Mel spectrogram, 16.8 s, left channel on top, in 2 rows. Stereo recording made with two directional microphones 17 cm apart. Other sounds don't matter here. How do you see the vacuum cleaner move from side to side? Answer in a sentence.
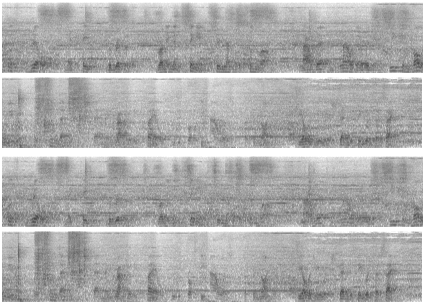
You can hear the vacuum cleaner move from right to left.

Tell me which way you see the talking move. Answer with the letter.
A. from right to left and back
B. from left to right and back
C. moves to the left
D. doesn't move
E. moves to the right
A.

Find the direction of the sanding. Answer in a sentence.
In this clip you hear the sanding on the right.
